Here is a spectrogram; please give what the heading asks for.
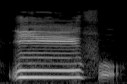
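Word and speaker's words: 衣服: 이후 이후 이렇게 읽으시면 되시고요. 후 소리가 안 나는 게 아니죠. 가볍게 나는 거예요.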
